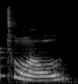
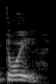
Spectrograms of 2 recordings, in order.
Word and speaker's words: Toile: It kind of rhymes with wall and then you say to.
